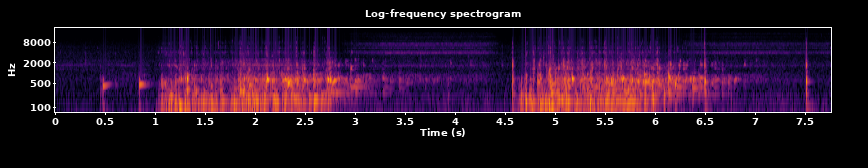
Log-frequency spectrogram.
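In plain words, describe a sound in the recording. Water churns and rumbles in bursts, heard from underwater.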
